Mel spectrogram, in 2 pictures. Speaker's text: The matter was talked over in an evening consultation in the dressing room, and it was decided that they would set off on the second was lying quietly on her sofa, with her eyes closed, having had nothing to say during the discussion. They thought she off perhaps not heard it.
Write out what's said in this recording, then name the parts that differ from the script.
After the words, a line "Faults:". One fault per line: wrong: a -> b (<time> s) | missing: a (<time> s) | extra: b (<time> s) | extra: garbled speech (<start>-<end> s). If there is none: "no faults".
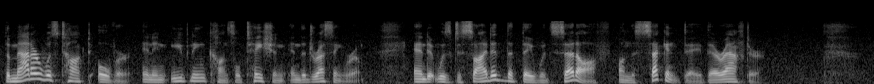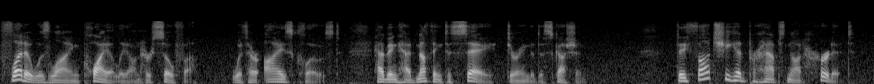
The matter was talked over in an evening consultation in the dressing room, and it was decided that they would set off on the second day thereafter. Fleda was lying quietly on her sofa, with her eyes closed, having had nothing to say during the discussion. They thought she had perhaps not heard it.
Faults:
extra: day thereafter Fleda (6.8 s)
wrong: off -> had (16.1 s)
